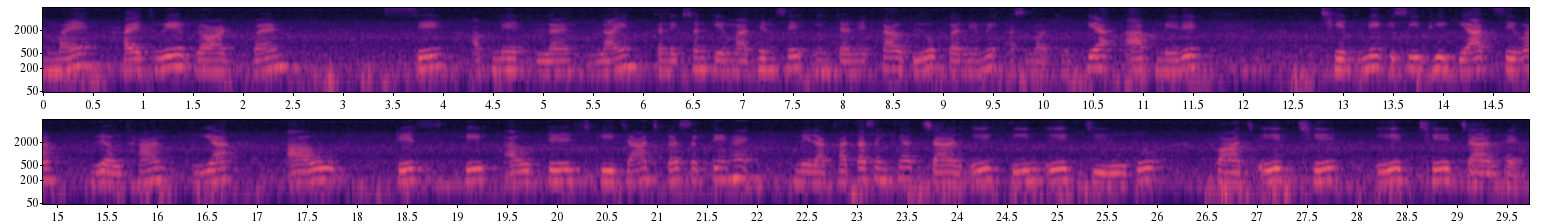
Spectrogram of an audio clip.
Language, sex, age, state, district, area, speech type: Hindi, female, 60+, Uttar Pradesh, Sitapur, rural, read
